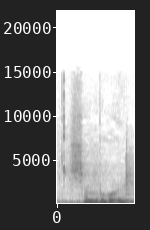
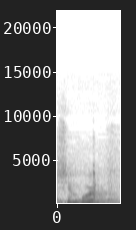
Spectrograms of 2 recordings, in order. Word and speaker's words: Chambord: Chambord. Chambord.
